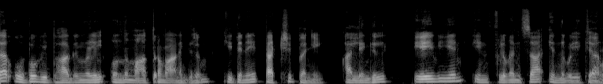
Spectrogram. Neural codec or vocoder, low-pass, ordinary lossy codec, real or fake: codec, 44.1 kHz, 2.6 kbps, SNAC; 14.4 kHz; MP3, 64 kbps; fake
